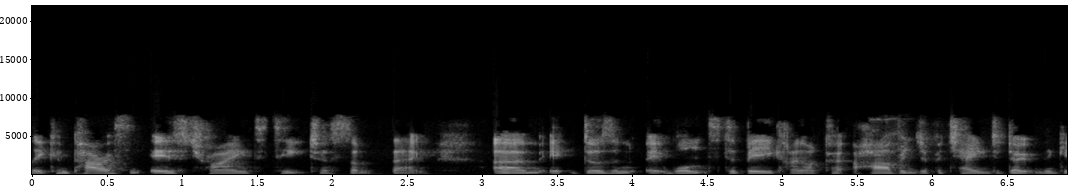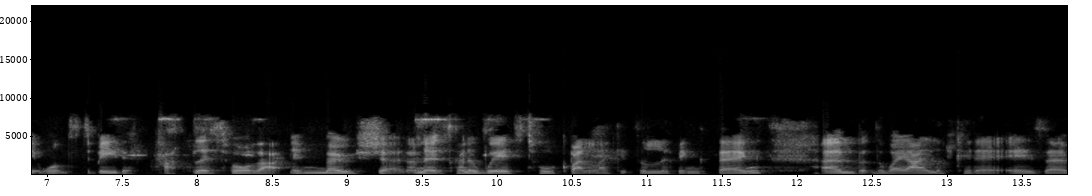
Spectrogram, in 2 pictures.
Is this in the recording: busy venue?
no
